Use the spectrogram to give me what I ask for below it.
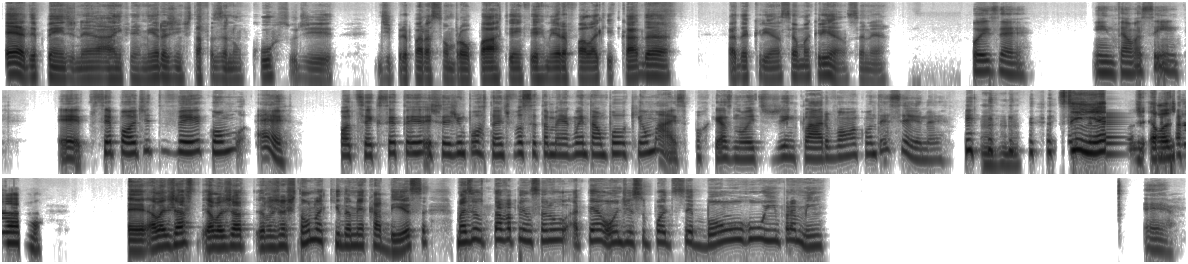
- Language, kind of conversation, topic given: Portuguese, advice, Esgotamento por excesso de trabalho
- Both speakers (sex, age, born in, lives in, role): female, 35-39, Brazil, Spain, advisor; male, 35-39, Brazil, Portugal, user
- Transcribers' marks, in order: static; other background noise; distorted speech; laugh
